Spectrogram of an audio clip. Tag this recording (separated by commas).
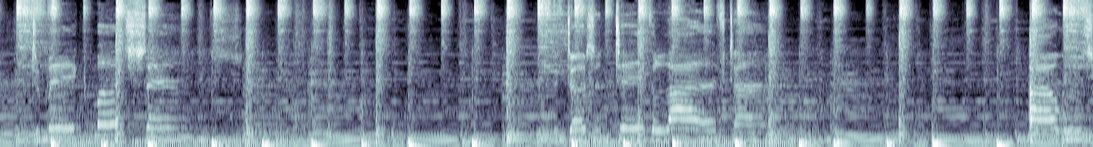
Music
